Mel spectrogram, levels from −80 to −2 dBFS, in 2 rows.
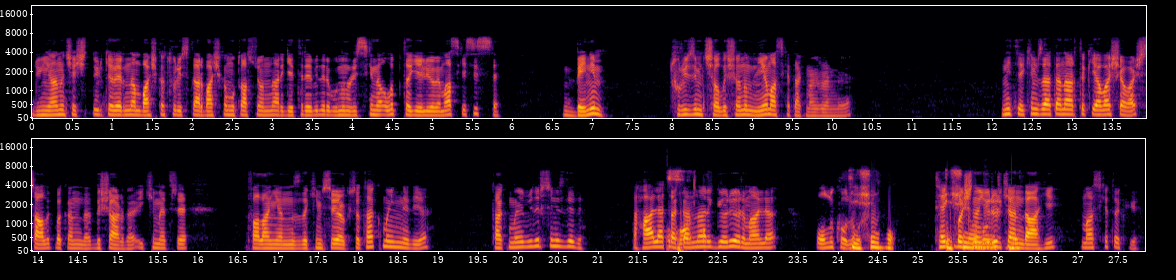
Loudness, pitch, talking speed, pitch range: -20 LUFS, 150 Hz, 120 wpm, 140-170 Hz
